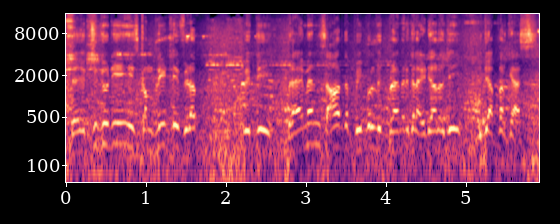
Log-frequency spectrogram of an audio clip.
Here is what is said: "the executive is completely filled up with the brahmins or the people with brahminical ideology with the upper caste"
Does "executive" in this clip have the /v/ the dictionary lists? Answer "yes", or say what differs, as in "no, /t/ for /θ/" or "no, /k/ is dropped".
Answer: no, /v/ is dropped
